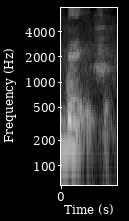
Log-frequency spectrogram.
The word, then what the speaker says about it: D4vd: Is it David? I'm gonna call the nigga David because that's what I feel like is on his birth certificate. But I know it's spelled in a very peculiar kind of way. D4vd. Please. The man's name is David.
